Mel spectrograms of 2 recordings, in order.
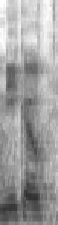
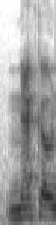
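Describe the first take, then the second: First: The first vowel sounds like 'ee'. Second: The first vowel sounds like 'eh'. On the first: The speaker calls it wrong. "corrupted my pronunciation" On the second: The speaker calls it right. "Neko, not Nico"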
